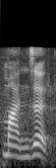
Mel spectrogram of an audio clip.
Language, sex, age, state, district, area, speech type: Marathi, female, 30-45, Maharashtra, Mumbai Suburban, urban, read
